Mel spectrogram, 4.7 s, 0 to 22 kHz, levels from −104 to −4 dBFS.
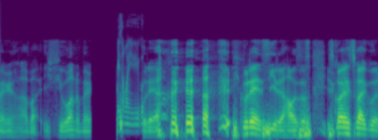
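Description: At 1.13 s a playback stall sets in, most likely because the player ran short of buffered data or its output thread was held up. The speech drops out for about 321 ms, falling silent in mid-flow until 1.47 s, then resumes.

From 1.47 to 1.79 s the player runs a catch-up at higher speed, resampling its backlog to recover the lost time. The speech plays at 2.0x speed, sounding hurried and squeaky, pitched up by around ten semitones, before settling back to normal speed and pitch.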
